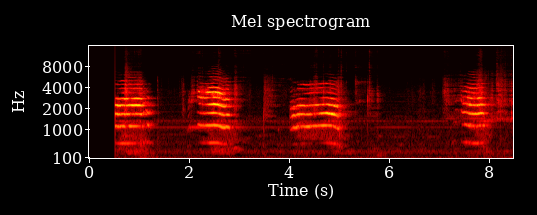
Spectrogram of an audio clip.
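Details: Hungry orange stray cat, female, at night, meowing loudly at doors to ask for spare food; four long, drawn-out harmonic meows spaced a few seconds apart, with a faint steady hum behind.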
